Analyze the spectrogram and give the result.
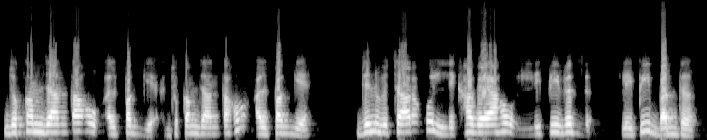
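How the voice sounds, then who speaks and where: A man's voice: high-pitched, dry recording, dull audio. A male teacher giving an exam coaching lesson, who explains each word, repeats the answers and asks and answers his own questions. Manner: mixes English terms into Hindi.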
